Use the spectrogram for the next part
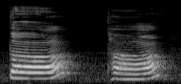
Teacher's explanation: ये दांतों की सहायता से बोले जाते हैं, दांतों पर जीभ स्पर्श करती है, इसलिए इनको दंते वर्ग कहा गया है।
